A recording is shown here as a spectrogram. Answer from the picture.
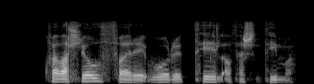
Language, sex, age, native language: Icelandic, male, 30-39, Icelandic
